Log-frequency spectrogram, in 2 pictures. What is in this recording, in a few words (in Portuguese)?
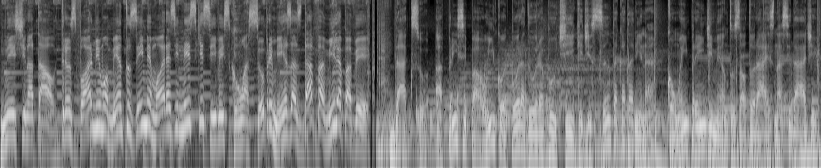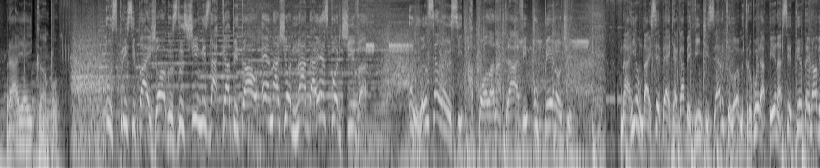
VOZES MASCULINAS, Padrão Caricata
